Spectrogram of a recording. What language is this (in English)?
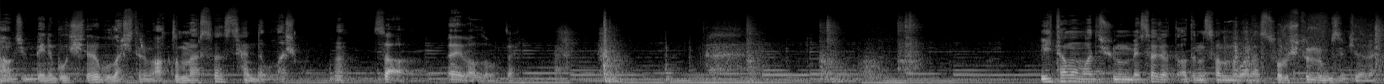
Turkish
